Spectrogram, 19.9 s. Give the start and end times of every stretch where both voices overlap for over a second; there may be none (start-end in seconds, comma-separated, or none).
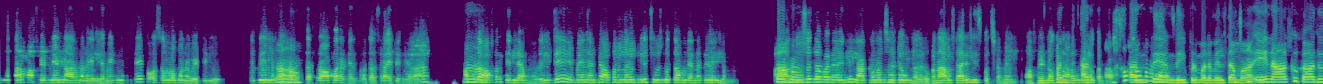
none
